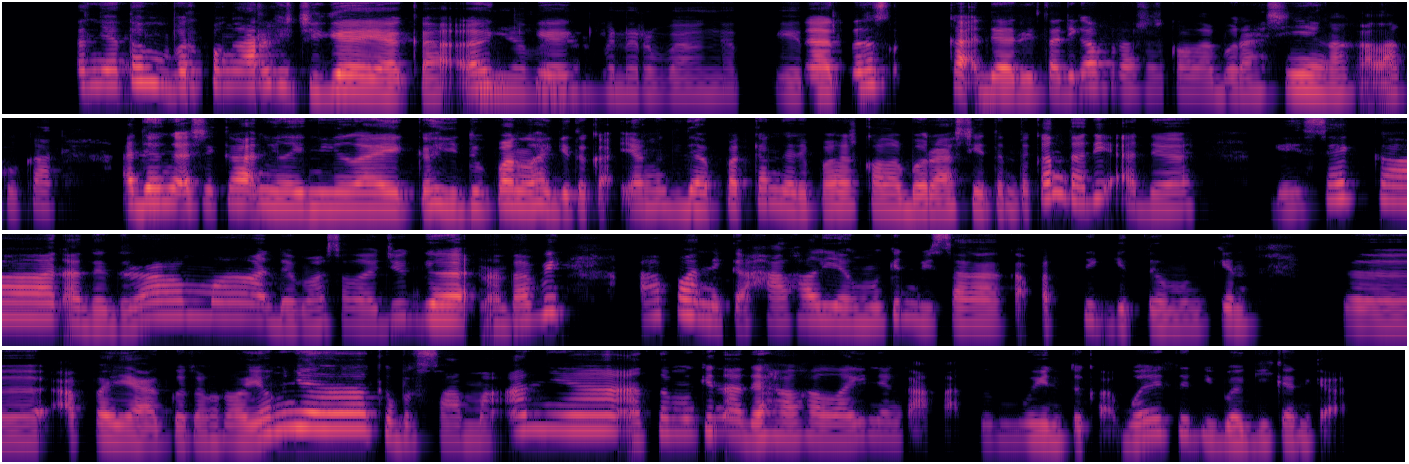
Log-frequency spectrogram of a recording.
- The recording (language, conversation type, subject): Indonesian, podcast, Pernahkah kamu belajar banyak dari kolaborator, dan apa pelajaran utamanya?
- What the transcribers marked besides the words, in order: tapping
